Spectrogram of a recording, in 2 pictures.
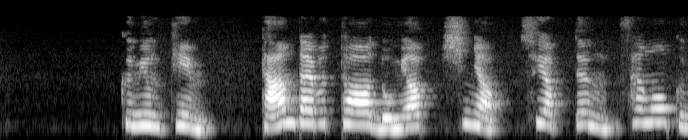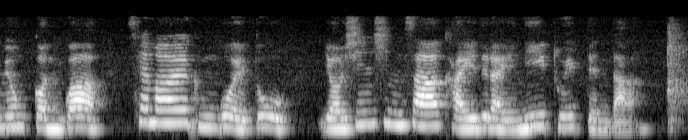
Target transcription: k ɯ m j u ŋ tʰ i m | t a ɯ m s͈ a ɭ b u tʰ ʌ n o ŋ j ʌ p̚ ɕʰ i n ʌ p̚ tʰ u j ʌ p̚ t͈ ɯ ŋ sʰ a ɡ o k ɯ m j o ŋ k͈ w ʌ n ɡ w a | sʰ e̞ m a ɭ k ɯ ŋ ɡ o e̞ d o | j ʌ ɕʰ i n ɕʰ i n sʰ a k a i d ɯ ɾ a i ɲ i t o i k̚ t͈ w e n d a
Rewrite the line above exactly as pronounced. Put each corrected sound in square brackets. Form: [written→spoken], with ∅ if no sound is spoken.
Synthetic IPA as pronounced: k ɯ m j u ŋ tʰ i m | t a ɯ m [s͈→t͈] a ɭ b u tʰ ʌ n o ŋ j ʌ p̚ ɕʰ i [n→ɲ] ʌ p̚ [tʰ→sʰ] u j ʌ p̚ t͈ ɯ ŋ sʰ a [ɡ→ŋ] o k ɯ m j o ŋ k͈ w ʌ n ɡ w a | sʰ e̞ m a ɭ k ɯ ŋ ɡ o e̞ d o | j ʌ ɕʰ i n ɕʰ i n sʰ a k a i d ɯ ɾ a i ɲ i t o i [k̚→p̚] t͈ w e n d a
